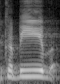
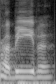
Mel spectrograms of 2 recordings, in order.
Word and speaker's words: Khabib: very heavy favored towards khabib or Habiba as some people have told me the K is silent and I think this situation and the way khabib is handle this with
